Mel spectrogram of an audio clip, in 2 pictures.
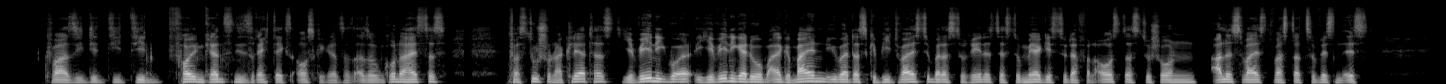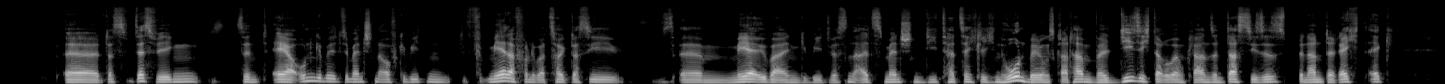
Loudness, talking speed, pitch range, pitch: -24 LUFS, 185 wpm, 105-120 Hz, 110 Hz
